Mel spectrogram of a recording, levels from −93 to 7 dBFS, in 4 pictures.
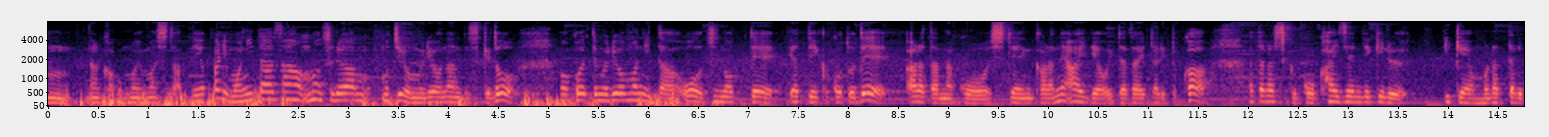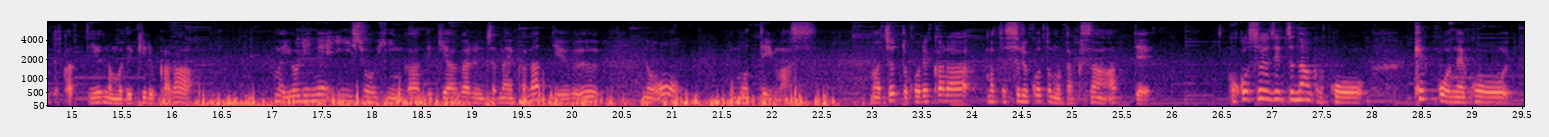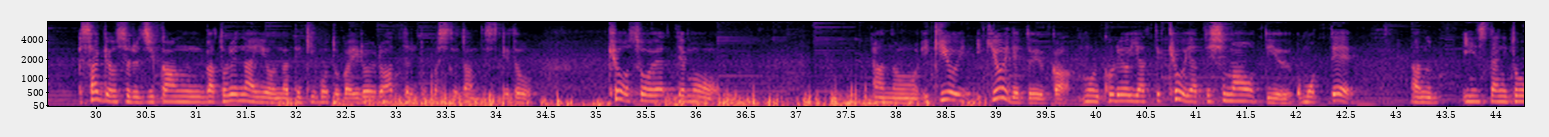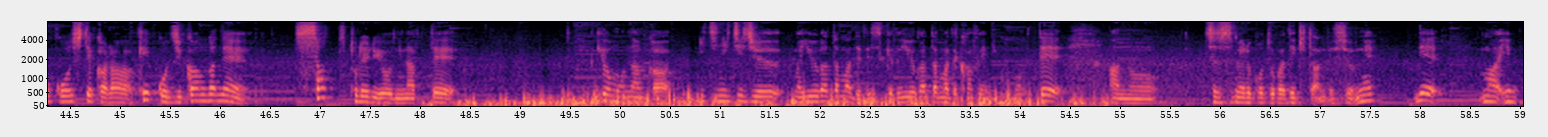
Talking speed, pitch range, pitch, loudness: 355 characters per minute, 155-205 Hz, 180 Hz, -24 LUFS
